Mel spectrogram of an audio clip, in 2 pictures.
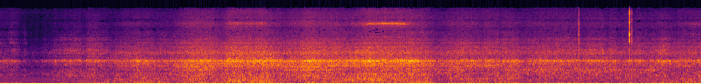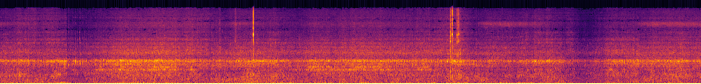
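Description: Skis sliding at speed over groomed snow, with wind rushing over the microphone: a loud, steady rushing noise with a few short ticks.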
